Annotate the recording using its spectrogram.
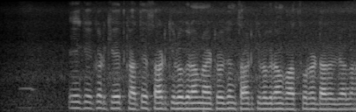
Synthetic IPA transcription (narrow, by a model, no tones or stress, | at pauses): eːkeːkəɽkʰeːt̪kʰaːt̪esaːʈʰkɪloːɡɾaːmnaːɪʈɾoːd͡ʒənsaːʈʰkɪloːɡɾaːmpaːskoːɾaɖaːləld͡ʒaːlaː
